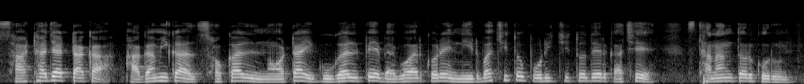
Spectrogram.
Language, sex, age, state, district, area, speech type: Bengali, male, 30-45, West Bengal, Paschim Bardhaman, urban, read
